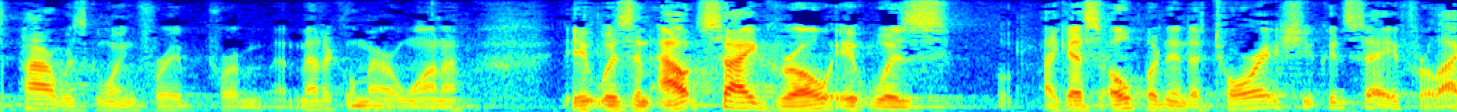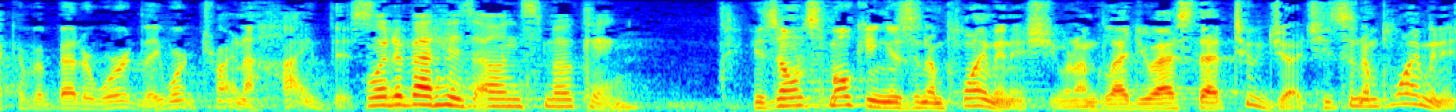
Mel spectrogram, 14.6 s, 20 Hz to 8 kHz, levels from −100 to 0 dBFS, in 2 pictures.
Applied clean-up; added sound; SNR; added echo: none; none; none; none.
